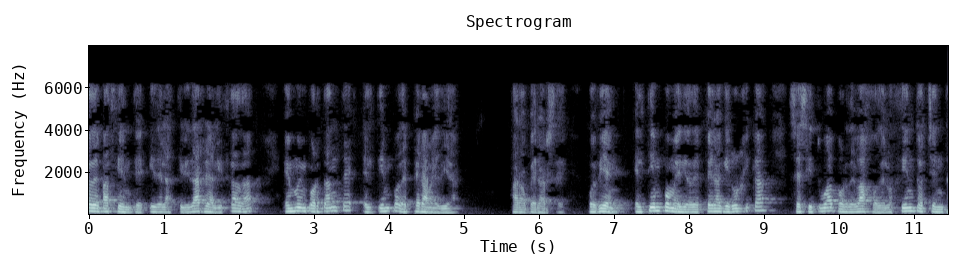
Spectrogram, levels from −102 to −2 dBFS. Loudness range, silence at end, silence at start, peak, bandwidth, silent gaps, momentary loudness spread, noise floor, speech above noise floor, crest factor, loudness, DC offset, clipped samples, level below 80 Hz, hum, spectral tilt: 4 LU; 0 s; 0 s; -12 dBFS; 6.4 kHz; none; 10 LU; -79 dBFS; 52 dB; 16 dB; -28 LUFS; under 0.1%; under 0.1%; -52 dBFS; none; -8.5 dB/octave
